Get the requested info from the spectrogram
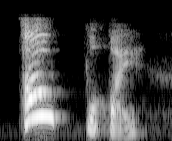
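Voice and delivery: very slow, swooping, terrible cartoon mouse voice. Speaker filming a video tries out a voice: terrible Mickey Mouse impression. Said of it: "that was a terrible Mickey impression".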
